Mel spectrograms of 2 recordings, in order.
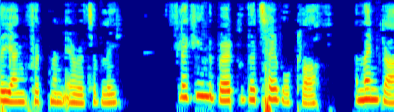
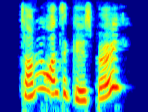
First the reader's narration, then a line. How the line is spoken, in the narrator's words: shrieked the macaw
